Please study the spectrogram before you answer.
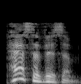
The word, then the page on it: passivism: British English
